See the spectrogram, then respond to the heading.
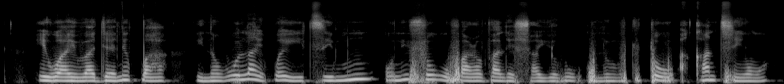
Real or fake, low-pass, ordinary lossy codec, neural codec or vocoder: fake; none; none; autoencoder, 48 kHz, 128 numbers a frame, DAC-VAE, trained on Japanese speech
